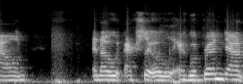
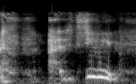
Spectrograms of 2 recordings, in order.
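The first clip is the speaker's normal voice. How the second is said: high, gasping, out of breath. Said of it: "I'm, like, very out of breath".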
